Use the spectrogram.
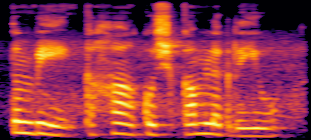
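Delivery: ordinary delivery, nothing marked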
